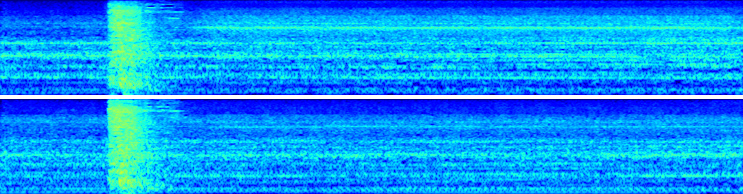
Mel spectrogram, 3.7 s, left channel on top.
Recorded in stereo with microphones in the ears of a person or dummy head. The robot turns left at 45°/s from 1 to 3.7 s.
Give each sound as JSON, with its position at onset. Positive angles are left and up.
{"t": 0.5, "sound": "a gunshot", "side_deg": -75, "distance_m": 1.3}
